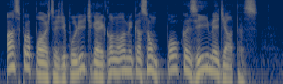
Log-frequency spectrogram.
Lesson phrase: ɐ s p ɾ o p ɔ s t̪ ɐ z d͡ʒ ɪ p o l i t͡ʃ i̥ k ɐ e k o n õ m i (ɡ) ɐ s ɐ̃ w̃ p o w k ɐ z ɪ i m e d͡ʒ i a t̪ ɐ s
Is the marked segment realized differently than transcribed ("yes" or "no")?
yes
